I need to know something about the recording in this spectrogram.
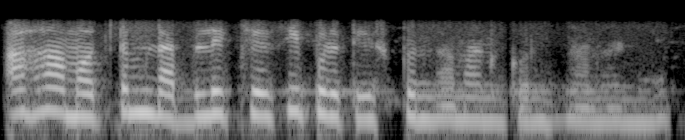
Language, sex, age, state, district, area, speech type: Telugu, female, 30-45, Andhra Pradesh, N T Rama Rao, urban, conversation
